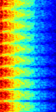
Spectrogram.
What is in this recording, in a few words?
mage hit; Incantation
